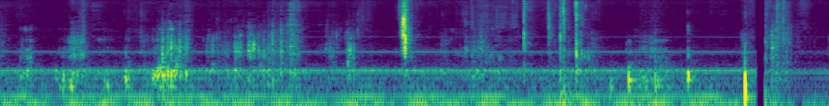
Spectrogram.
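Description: A person chewing napa cabbage kimchi close to the microphone: a series of irregular, crisp crunches from the raw cabbage, very crunchy.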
